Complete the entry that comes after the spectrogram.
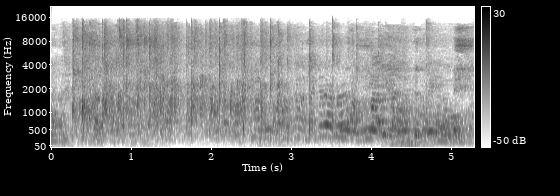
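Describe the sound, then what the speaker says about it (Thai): A student audience at a university human-rights awareness event claps, with a burst of applause at the start, then scattered clapping under lively chatter and someone speaking. "ขอเสียงปรบมือค่ะ"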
